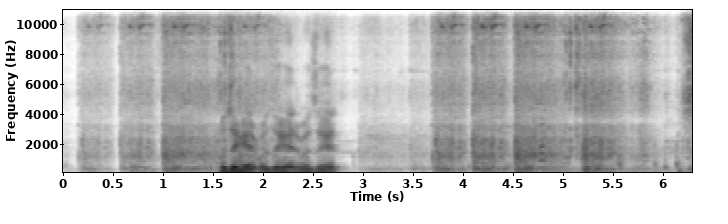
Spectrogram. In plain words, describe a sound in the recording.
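Blades slash and strike in quick, noisy bursts.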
